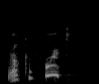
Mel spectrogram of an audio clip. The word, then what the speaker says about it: Roquefort: Roquefort? – Yep.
